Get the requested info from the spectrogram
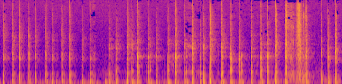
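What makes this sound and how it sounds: A small, hollow red-and-yellow printed cardboard matchbox holding matches is tapped and scratched with long green nails. A quick, steady run of dull, low, hollow knocks sounds with almost no ring, broken near the end by a brief rough scratch.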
